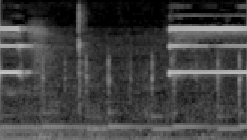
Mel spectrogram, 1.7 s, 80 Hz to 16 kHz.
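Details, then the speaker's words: Rosefinch 6.0 kW drone tether power station on backup battery at 91% capacity with AC off: piercing high beep that cuts out briefly and repeats over a low fan hum, the alarm warning that there is no AC input. "This alarms because this machine now not turn on, haven't turned on the AC, so it alarms."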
